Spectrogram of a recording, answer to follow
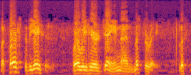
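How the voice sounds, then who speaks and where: A man's voice: medium pitch, animated, normal speed, breathy edge. A man announcing an old-time radio serial in scripted narration. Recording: muffled old radio recording.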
